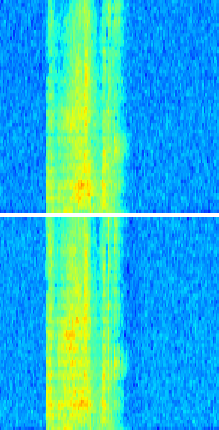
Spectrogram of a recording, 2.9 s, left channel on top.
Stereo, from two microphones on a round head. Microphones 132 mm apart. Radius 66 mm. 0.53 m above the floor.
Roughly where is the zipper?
Right.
